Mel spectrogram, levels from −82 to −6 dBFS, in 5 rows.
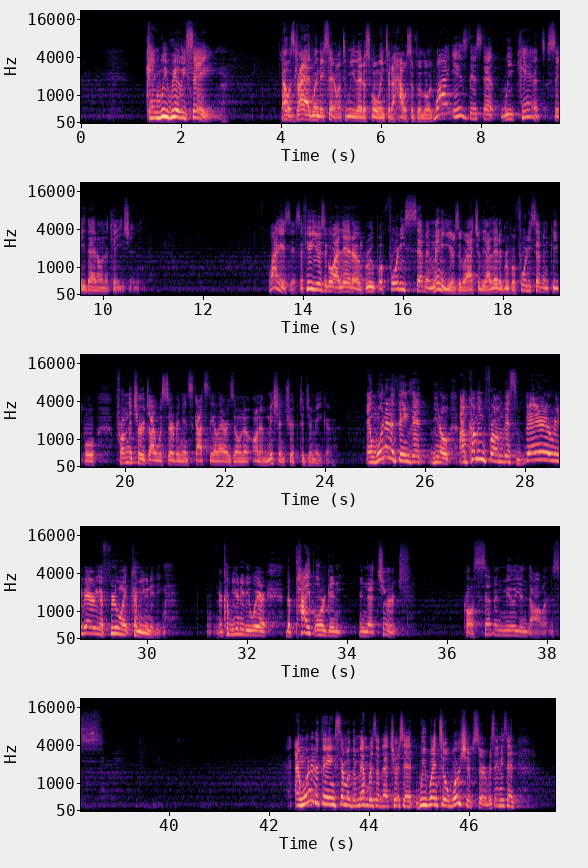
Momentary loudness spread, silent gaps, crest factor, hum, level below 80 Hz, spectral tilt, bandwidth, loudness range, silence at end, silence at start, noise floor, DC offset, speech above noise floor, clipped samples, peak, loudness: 13 LU; none; 20 dB; none; -74 dBFS; -4.5 dB/octave; 14.5 kHz; 11 LU; 0.55 s; 1.3 s; -65 dBFS; under 0.1%; 40 dB; under 0.1%; -6 dBFS; -25 LUFS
